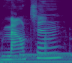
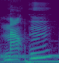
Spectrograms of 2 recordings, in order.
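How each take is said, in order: First: The middle t is a full t sound. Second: The middle t is a glottal stop. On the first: "if you say the word mountain" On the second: "but you say it mountain, that's a glottal stop"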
